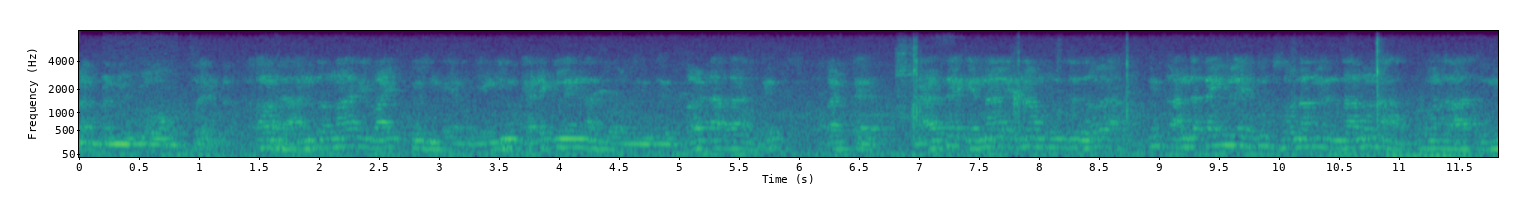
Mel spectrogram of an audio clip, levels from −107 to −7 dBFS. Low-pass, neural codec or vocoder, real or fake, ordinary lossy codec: 7.2 kHz; none; real; Opus, 32 kbps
